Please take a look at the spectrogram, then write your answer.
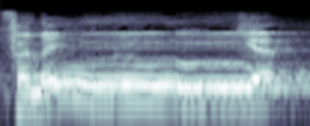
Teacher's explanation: kena dengung dengan sengau untuk idgham ma'al ghunnah ni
